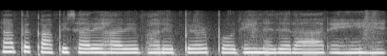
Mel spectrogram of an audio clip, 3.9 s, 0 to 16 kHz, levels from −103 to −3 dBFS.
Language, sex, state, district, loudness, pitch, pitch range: Hindi, female, Jharkhand, Palamu, -13 LUFS, 240 Hz, 235-250 Hz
